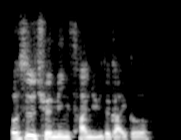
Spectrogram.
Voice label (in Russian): Голоса, Тайваньский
